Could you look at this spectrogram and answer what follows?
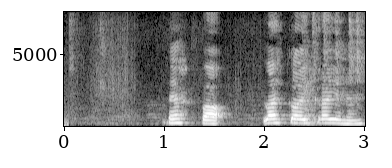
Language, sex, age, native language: Icelandic, male, 13, German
